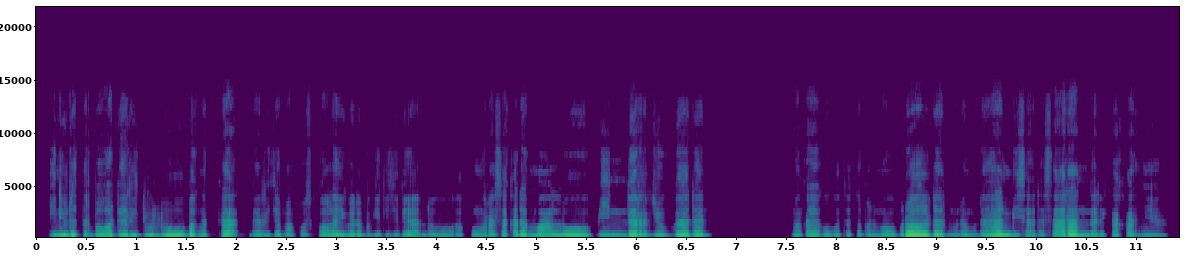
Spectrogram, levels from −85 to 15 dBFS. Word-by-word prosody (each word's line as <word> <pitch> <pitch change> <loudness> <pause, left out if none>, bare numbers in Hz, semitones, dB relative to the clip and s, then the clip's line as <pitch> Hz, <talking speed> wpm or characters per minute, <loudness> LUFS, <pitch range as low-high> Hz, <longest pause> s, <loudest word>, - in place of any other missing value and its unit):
ini 135 +6 +4
udah 145 - +4
terbawa 115 -3 -1
dari 120 +3 +1
dulu 180 - +1
banget, 110 -2 0
Kak, 125 -1 0
dari 110 0 -8
jam 110 0 -6
aku 120 +2 -14
sekolah 135 +5 -2
juga 110 -8 -2
udah - - -15
begitu, - - -12
jadi 70 -1 -5
aduh, 135 - -9
aku 125 0 -9
ngerasa 115 +2 -6
kadang 120 0 0
malu, 110 +2 +1
minder 105 0 +1
juga, 105 +4 +1
dan 100 -3 +1 0.8
makanya 110 +3 -4
aku 120 - -8
butuh 105 0 -11
temen 100 0 -9
ngobrol 110 - +6
dan 100 -4 +3
mudah-mudahan 100 +9 +2
bisa 110 0 -8
ada - - -12
saran 120 0 +3
dari 100 - -6
Kakaknya. 95 -1 -8
110 Hz, 185 wpm, -26 LUFS, 100-125 Hz, 0.8 s, ngobrol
